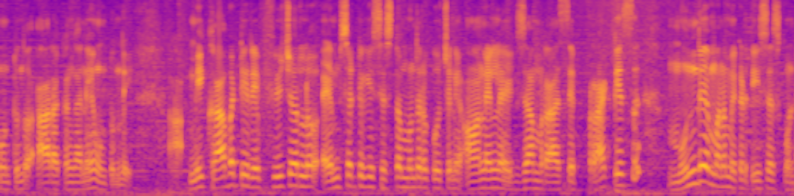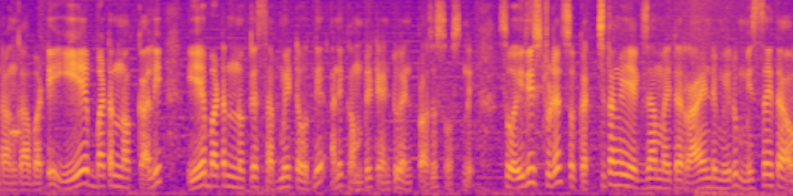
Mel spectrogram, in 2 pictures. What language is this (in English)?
Telugu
